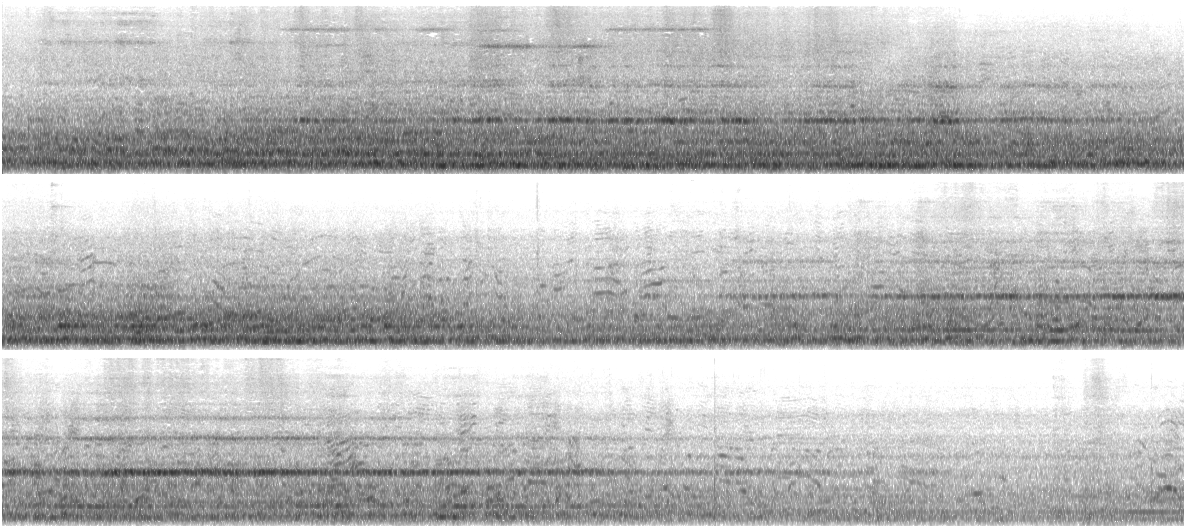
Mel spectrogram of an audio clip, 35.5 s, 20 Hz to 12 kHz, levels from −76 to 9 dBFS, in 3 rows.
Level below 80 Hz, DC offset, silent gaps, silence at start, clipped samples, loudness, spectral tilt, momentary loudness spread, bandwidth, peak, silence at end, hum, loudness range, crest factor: -60 dBFS; under 0.1%; none; 0 s; under 0.1%; -17 LUFS; -7 dB/octave; 16 LU; 11.5 kHz; -4 dBFS; 0 s; none; 13 LU; 14 dB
